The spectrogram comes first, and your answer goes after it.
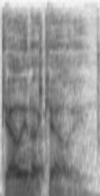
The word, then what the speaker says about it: CalieNotCali: it's the same name, just, and but I have do to you spell spell that it? for you because you're not gonna know. CALIENOTCALI. So, Callie, not Callie.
